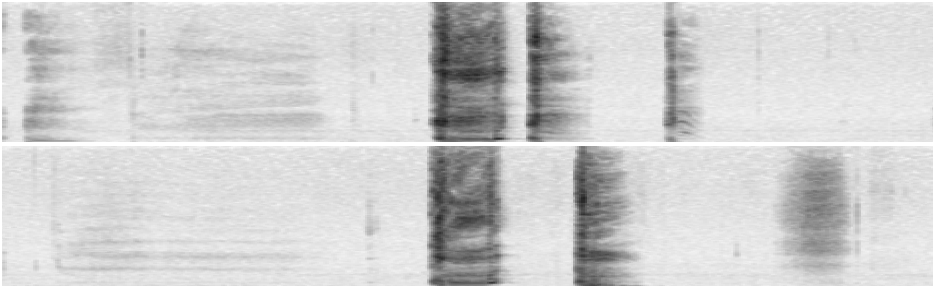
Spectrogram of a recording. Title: messy sneezes, a stifle or two, nose blowing and some coughing at the end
